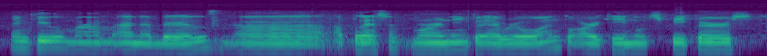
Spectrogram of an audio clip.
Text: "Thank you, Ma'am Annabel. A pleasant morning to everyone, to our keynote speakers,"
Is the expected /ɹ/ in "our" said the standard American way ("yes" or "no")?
yes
